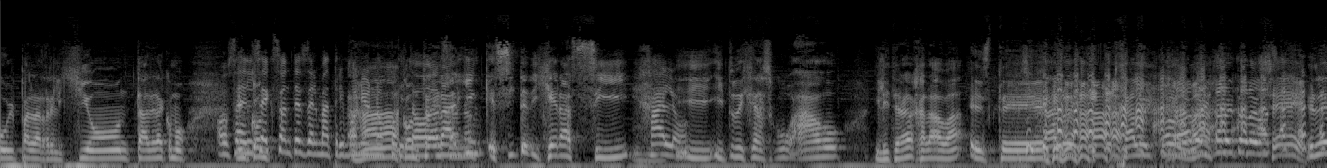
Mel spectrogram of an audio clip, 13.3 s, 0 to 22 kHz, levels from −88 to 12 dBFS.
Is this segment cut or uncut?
cut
